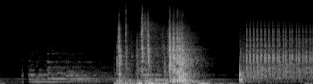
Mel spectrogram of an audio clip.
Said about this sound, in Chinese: 好了，我我去开门了。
